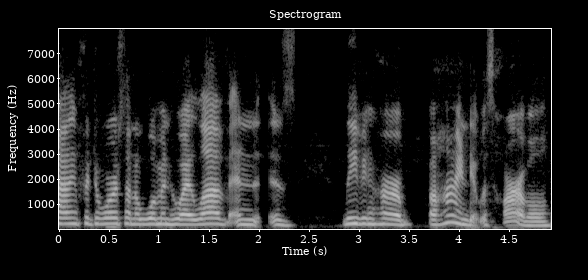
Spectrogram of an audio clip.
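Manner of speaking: plain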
